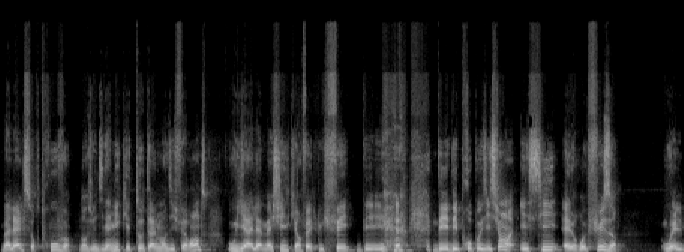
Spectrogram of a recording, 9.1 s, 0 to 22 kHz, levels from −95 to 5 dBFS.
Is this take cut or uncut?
uncut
